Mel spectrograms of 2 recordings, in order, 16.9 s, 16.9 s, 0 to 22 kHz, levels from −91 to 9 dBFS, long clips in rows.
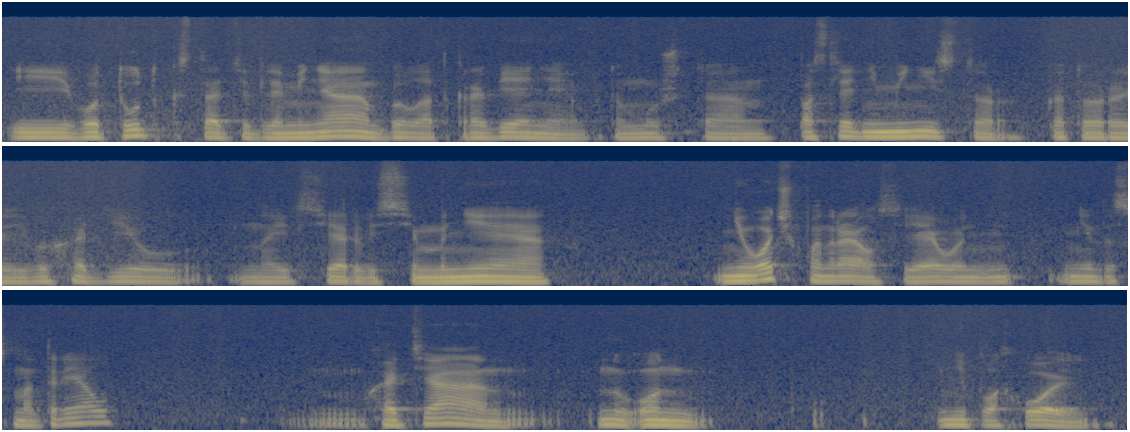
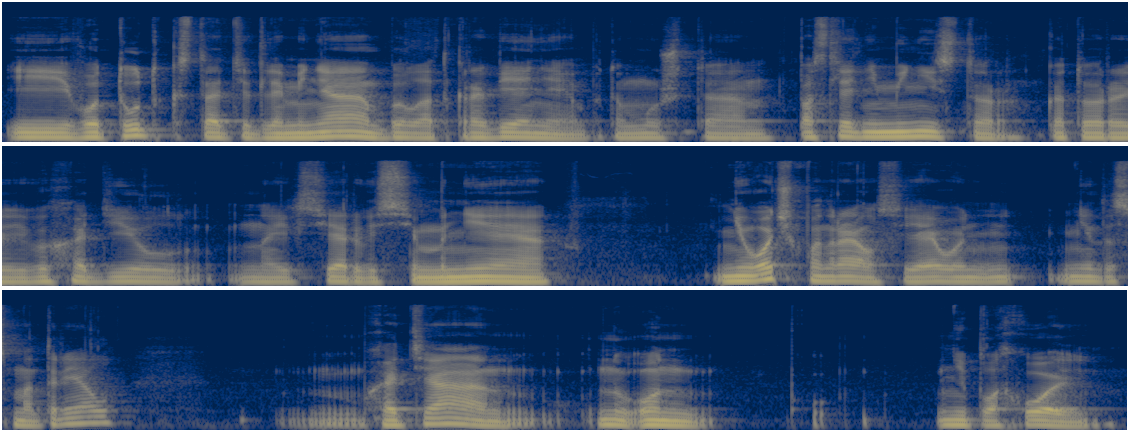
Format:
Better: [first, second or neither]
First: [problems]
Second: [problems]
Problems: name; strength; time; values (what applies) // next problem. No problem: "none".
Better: second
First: hiss; noticeable; throughout; 20 dB below the speech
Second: none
